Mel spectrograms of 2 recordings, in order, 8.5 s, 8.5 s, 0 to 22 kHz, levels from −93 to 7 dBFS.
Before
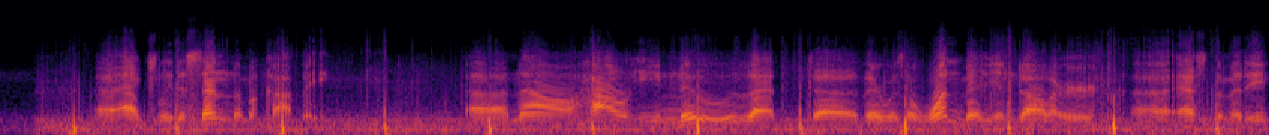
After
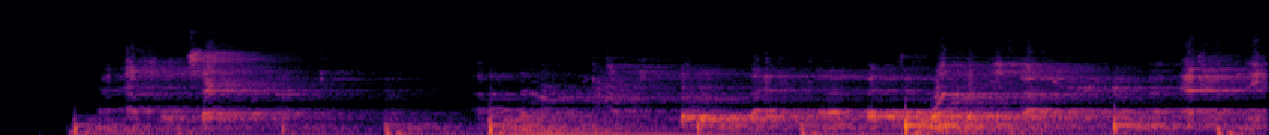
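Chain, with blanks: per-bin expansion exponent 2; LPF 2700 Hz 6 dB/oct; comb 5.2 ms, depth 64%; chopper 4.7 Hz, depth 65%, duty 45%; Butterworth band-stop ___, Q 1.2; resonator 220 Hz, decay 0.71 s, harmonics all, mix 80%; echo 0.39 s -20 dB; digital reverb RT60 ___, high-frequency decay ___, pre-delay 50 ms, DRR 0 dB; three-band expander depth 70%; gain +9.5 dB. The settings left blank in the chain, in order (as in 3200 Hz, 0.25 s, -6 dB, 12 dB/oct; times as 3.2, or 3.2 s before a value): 810 Hz, 3.4 s, 0.55×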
